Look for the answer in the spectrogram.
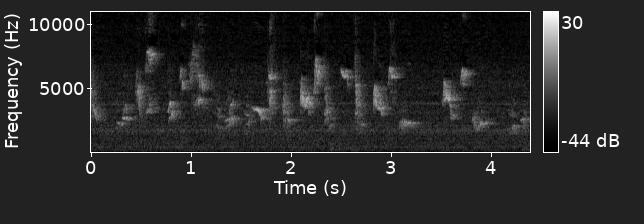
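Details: Morning autumn song of a caged Eurasian blackcap indoors, 1 October 2017: lively high warbling with quick chirps and short downslurred whistles, delivered continuously over a quiet background.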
